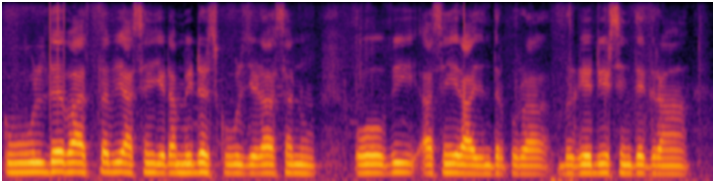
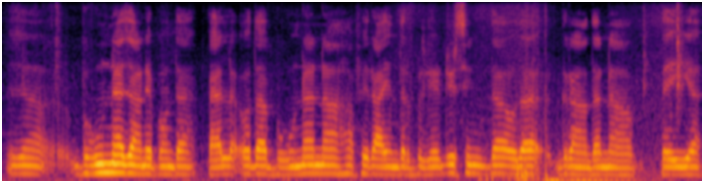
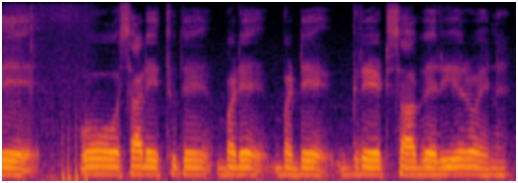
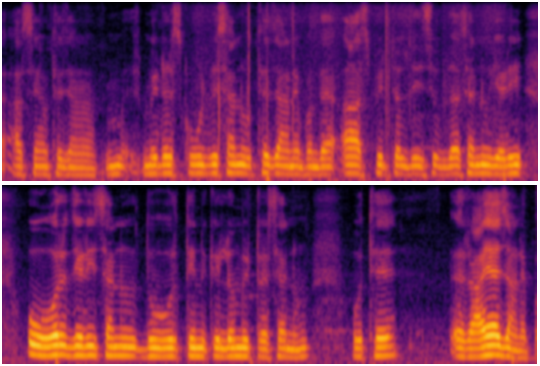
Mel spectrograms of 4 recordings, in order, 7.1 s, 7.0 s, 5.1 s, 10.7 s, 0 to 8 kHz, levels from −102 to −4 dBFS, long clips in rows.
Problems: none marked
